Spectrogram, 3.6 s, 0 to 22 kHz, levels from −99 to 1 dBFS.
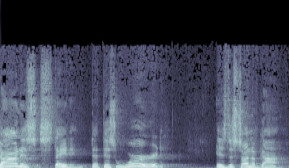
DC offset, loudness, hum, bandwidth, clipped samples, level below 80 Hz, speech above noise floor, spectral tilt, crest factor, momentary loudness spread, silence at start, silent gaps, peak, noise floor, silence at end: under 0.1%; -15 LUFS; none; 16.5 kHz; under 0.1%; -44 dBFS; 31 dB; -4.5 dB/octave; 16 dB; 7 LU; 0 s; none; 0 dBFS; -46 dBFS; 0.05 s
